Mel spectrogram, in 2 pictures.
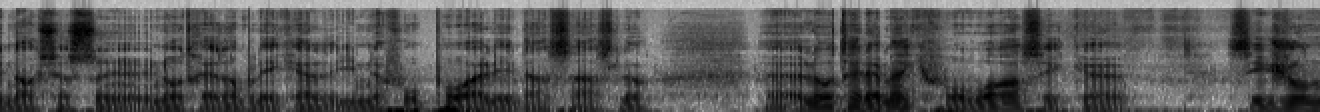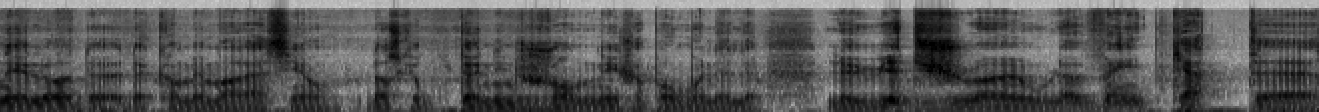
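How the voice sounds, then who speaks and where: A man with a Quebec French accent speaks in a very deep, low-pitched voice. He delivers a radio opinion piece in a halting way, filling pauses with hesitations and restarting phrases, then pressing his points with more force. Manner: hesitant, many fillers and restarts, grows emphatic. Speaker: radio commentator.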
